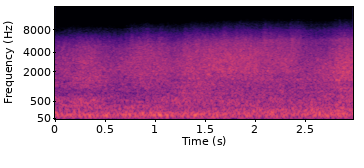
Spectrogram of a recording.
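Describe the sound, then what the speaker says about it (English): Airliner landing at Amsterdam Schiphol Airport, a steady broadband jet roar held at constant loudness throughout, heard alone without voices. "A very polished landing there."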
